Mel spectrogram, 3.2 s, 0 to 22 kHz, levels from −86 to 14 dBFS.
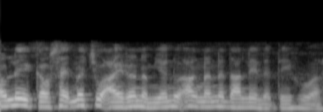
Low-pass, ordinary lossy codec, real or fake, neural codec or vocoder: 5.4 kHz; none; real; none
